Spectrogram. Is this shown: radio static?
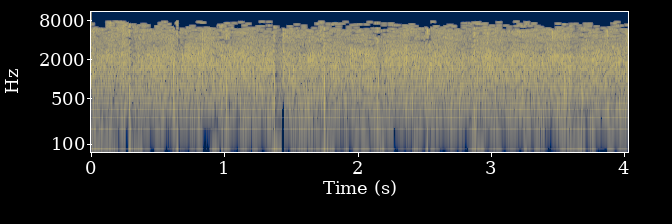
no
